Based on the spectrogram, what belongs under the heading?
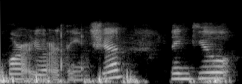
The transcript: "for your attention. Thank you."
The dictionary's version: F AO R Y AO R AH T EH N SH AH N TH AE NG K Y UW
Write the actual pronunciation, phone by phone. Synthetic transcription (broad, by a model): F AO R Y AO R AH T EH N SH AH N T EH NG K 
